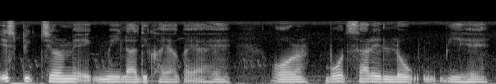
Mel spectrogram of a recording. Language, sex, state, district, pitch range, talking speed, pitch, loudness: Hindi, male, Arunachal Pradesh, Lower Dibang Valley, 115-135 Hz, 155 wpm, 120 Hz, -16 LUFS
